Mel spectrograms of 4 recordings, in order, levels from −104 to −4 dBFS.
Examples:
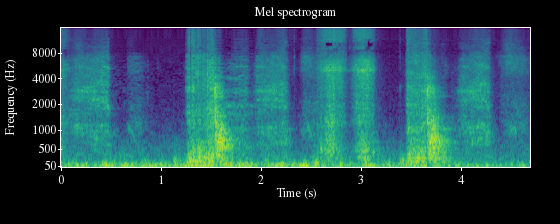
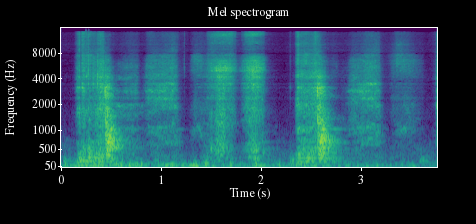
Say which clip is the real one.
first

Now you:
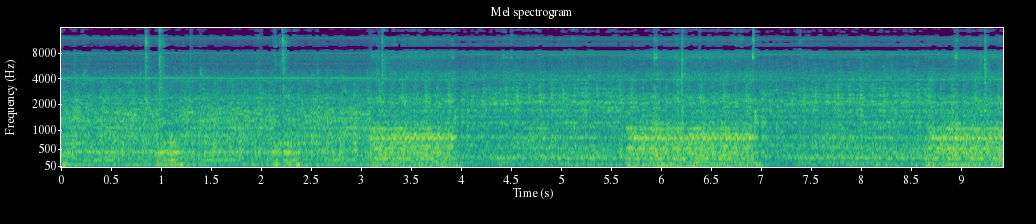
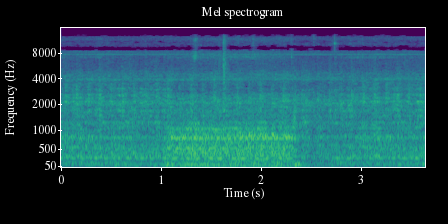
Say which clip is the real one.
first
